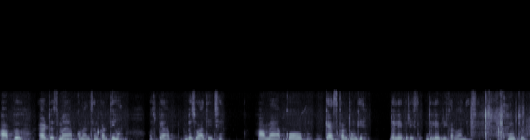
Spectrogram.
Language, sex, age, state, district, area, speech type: Hindi, female, 18-30, Madhya Pradesh, Katni, urban, spontaneous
